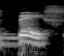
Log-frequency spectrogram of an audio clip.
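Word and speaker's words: BACE: B-A-C-E. And I'm saying that's base, and it's a soft C.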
